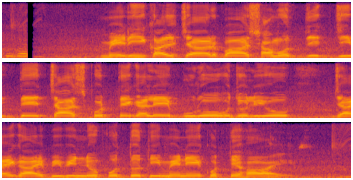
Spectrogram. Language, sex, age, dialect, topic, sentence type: Bengali, male, 46-50, Standard Colloquial, agriculture, statement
